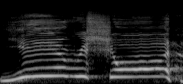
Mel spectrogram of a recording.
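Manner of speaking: put-on very high-pitched yell in a Philadelphia accent. Recalling a fan who sat behind them, the speaker retells her Philadelphia-accent yell. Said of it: "in a great Philadelphia accent would yell".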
